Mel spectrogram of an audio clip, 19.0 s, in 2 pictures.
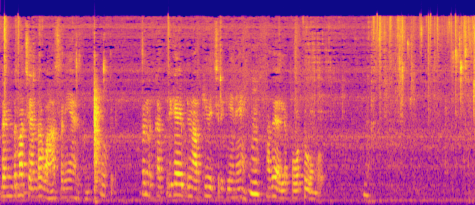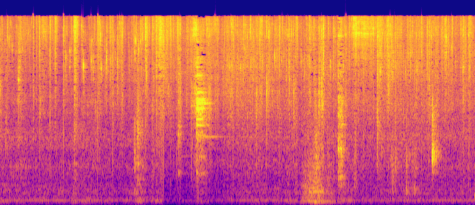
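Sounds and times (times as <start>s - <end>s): vegetables sizzling in oil: 0.0s - 19.0s
knocks in frying pan: 1.8s - 2.2s, 13.4s - 13.9s.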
